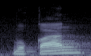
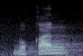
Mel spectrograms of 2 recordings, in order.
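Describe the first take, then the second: Both takes have the same delivery.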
